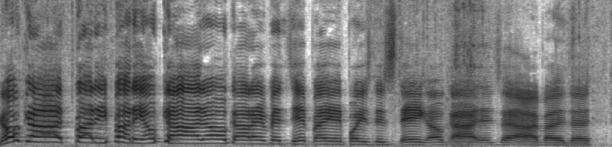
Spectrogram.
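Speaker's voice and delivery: frantic, flustered, panicked, stumbling babbling. Telling a joke, acting out a man just bitten by a snake: mock panic. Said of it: "he calls to his buddy, he's like".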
